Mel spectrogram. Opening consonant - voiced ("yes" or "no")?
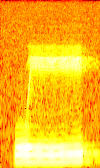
yes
